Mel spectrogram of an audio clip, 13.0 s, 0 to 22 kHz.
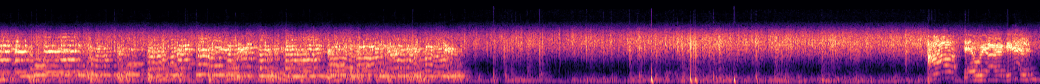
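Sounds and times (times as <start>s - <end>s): film soundtrack crackling hiss: 0.0s - 13.0s.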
